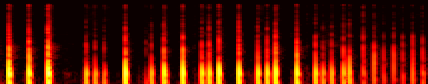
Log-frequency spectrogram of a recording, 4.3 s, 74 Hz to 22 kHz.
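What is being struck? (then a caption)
Flat cork board. Fingertips of both hands tap very fast and rhythmically on a large, round, flat, solid cork trivet board. The result is 26 short, dull, low thuds with almost no ring, quickening toward the end.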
